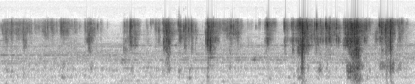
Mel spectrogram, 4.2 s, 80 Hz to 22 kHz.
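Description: Foil wrappers of 2018 Bowman Draft baseball card packs crinkling and tearing as packs are ripped open by hand: an irregular run of crackles, loudest about three seconds in.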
